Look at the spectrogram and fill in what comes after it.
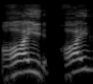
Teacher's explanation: কন্ঠনালীর শেষ ভাগ হতে এই গন খ উচ্চারণ। দেখেন গন গন করলে একটা গড়গড়া মতন আওয়াজ আসছে না।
